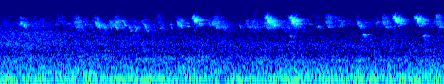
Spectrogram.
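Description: Faint outdoor ambience: small birds chirping in short, scattered calls over a low, steady background rumble.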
